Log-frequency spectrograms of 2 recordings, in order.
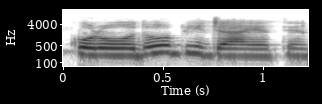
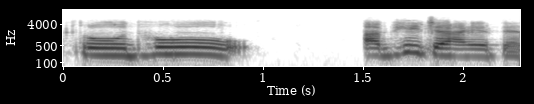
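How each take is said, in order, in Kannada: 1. ಈ ಎರಡು ಪದಗಳನ್ನು ಜೋಡಿಸಿ ಒಂದಾಗಿ ಹೇಳುತ್ತಾರೆ. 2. ಈ ಎರಡು ಪದಗಳನ್ನು ಬೇರೆ ಬೇರೆಯಾಗಿ ಹೇಳುತ್ತಾರೆ. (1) "ಇಲ್ಲಿ ಕೂಡಿ ಕ್ರೋಧೋಭಿಜಾಯತೆ ಅಂತ ಹೇಳ್ಬೋದು" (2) "ಕ್ರೋಧೋ ಅಭಿಜಾಯತೆ ಅಂತ ಹೇಳ್ಬೋದು"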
